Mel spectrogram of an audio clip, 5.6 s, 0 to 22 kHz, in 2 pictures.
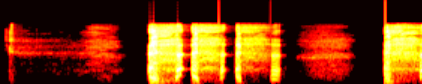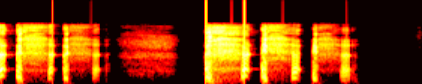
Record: {
  "three_cough_length": "5.6 s",
  "three_cough_amplitude": 32768,
  "three_cough_signal_mean_std_ratio": 0.34,
  "survey_phase": "beta (2021-08-13 to 2022-03-07)",
  "age": "45-64",
  "gender": "Female",
  "wearing_mask": "No",
  "symptom_none": true,
  "smoker_status": "Never smoked",
  "respiratory_condition_asthma": false,
  "respiratory_condition_other": false,
  "recruitment_source": "REACT",
  "submission_delay": "1 day",
  "covid_test_result": "Negative",
  "covid_test_method": "RT-qPCR"
}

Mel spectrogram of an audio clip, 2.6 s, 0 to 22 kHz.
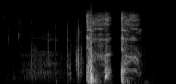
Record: {
  "cough_length": "2.6 s",
  "cough_amplitude": 32768,
  "cough_signal_mean_std_ratio": 0.26,
  "survey_phase": "beta (2021-08-13 to 2022-03-07)",
  "age": "45-64",
  "gender": "Female",
  "wearing_mask": "No",
  "symptom_runny_or_blocked_nose": true,
  "symptom_shortness_of_breath": true,
  "symptom_change_to_sense_of_smell_or_taste": true,
  "smoker_status": "Ex-smoker",
  "respiratory_condition_asthma": false,
  "respiratory_condition_other": false,
  "recruitment_source": "REACT",
  "submission_delay": "2 days",
  "covid_test_result": "Negative",
  "covid_test_method": "RT-qPCR",
  "influenza_a_test_result": "Negative",
  "influenza_b_test_result": "Negative"
}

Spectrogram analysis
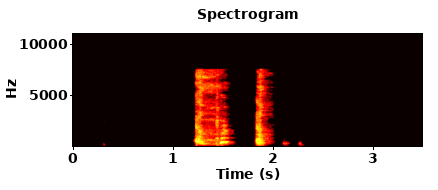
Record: {
  "cough_length": "3.5 s",
  "cough_amplitude": 27865,
  "cough_signal_mean_std_ratio": 0.21,
  "survey_phase": "beta (2021-08-13 to 2022-03-07)",
  "age": "45-64",
  "gender": "Female",
  "wearing_mask": "No",
  "symptom_cough_any": true,
  "symptom_runny_or_blocked_nose": true,
  "symptom_fever_high_temperature": true,
  "symptom_other": true,
  "symptom_onset": "3 days",
  "smoker_status": "Never smoked",
  "respiratory_condition_asthma": false,
  "respiratory_condition_other": false,
  "recruitment_source": "Test and Trace",
  "submission_delay": "1 day",
  "covid_test_result": "Positive",
  "covid_test_method": "ePCR"
}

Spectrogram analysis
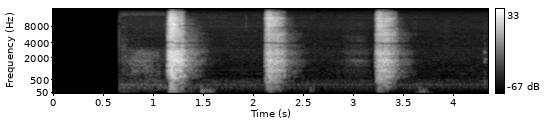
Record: {
  "exhalation_length": "4.4 s",
  "exhalation_amplitude": 31175,
  "exhalation_signal_mean_std_ratio": 0.25,
  "survey_phase": "beta (2021-08-13 to 2022-03-07)",
  "age": "18-44",
  "gender": "Female",
  "wearing_mask": "No",
  "symptom_cough_any": true,
  "symptom_sore_throat": true,
  "symptom_fatigue": true,
  "symptom_onset": "10 days",
  "smoker_status": "Ex-smoker",
  "respiratory_condition_asthma": false,
  "respiratory_condition_other": false,
  "recruitment_source": "REACT",
  "submission_delay": "2 days",
  "covid_test_result": "Negative",
  "covid_test_method": "RT-qPCR",
  "influenza_a_test_result": "Negative",
  "influenza_b_test_result": "Negative"
}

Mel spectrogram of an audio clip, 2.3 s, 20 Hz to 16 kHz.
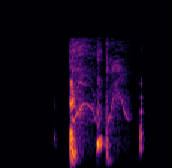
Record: {
  "cough_length": "2.3 s",
  "cough_amplitude": 27276,
  "cough_signal_mean_std_ratio": 0.24,
  "survey_phase": "beta (2021-08-13 to 2022-03-07)",
  "age": "45-64",
  "gender": "Female",
  "wearing_mask": "No",
  "symptom_new_continuous_cough": true,
  "symptom_runny_or_blocked_nose": true,
  "symptom_shortness_of_breath": true,
  "symptom_sore_throat": true,
  "symptom_fatigue": true,
  "symptom_headache": true,
  "smoker_status": "Never smoked",
  "respiratory_condition_asthma": false,
  "respiratory_condition_other": false,
  "recruitment_source": "Test and Trace",
  "submission_delay": "0 days",
  "covid_test_result": "Positive",
  "covid_test_method": "RT-qPCR",
  "covid_ct_value": 22.6,
  "covid_ct_gene": "N gene"
}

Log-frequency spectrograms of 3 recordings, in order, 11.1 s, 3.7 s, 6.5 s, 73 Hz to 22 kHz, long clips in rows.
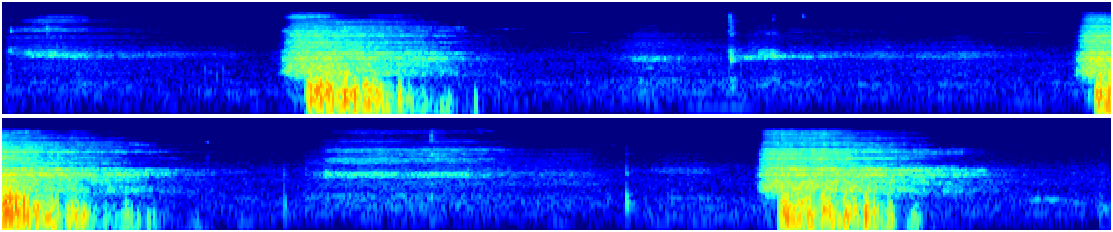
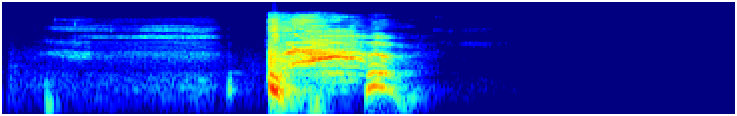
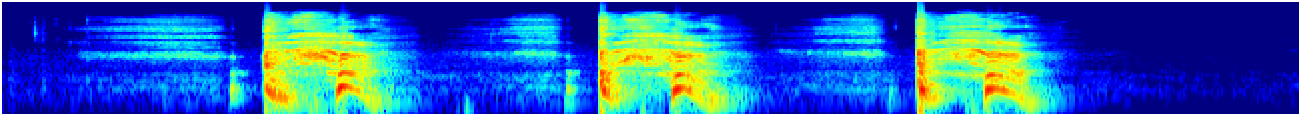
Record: {
  "exhalation_length": "11.1 s",
  "exhalation_amplitude": 18731,
  "exhalation_signal_mean_std_ratio": 0.31,
  "cough_length": "3.7 s",
  "cough_amplitude": 30090,
  "cough_signal_mean_std_ratio": 0.32,
  "three_cough_length": "6.5 s",
  "three_cough_amplitude": 32768,
  "three_cough_signal_mean_std_ratio": 0.38,
  "survey_phase": "alpha (2021-03-01 to 2021-08-12)",
  "age": "45-64",
  "gender": "Male",
  "wearing_mask": "No",
  "symptom_none": true,
  "smoker_status": "Never smoked",
  "respiratory_condition_asthma": false,
  "respiratory_condition_other": false,
  "recruitment_source": "REACT",
  "submission_delay": "8 days",
  "covid_test_result": "Negative",
  "covid_test_method": "RT-qPCR"
}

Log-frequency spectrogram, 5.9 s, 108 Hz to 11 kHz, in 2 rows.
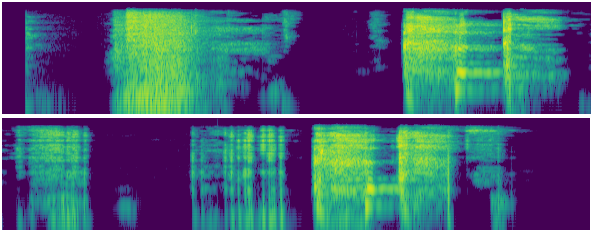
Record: {
  "cough_length": "5.9 s",
  "cough_amplitude": 29990,
  "cough_signal_mean_std_ratio": 0.43,
  "survey_phase": "beta (2021-08-13 to 2022-03-07)",
  "age": "18-44",
  "gender": "Female",
  "wearing_mask": "Yes",
  "symptom_runny_or_blocked_nose": true,
  "symptom_fatigue": true,
  "symptom_headache": true,
  "symptom_change_to_sense_of_smell_or_taste": true,
  "symptom_loss_of_taste": true,
  "symptom_onset": "10 days",
  "smoker_status": "Ex-smoker",
  "respiratory_condition_asthma": false,
  "respiratory_condition_other": false,
  "recruitment_source": "Test and Trace",
  "submission_delay": "2 days",
  "covid_test_result": "Positive",
  "covid_test_method": "ePCR"
}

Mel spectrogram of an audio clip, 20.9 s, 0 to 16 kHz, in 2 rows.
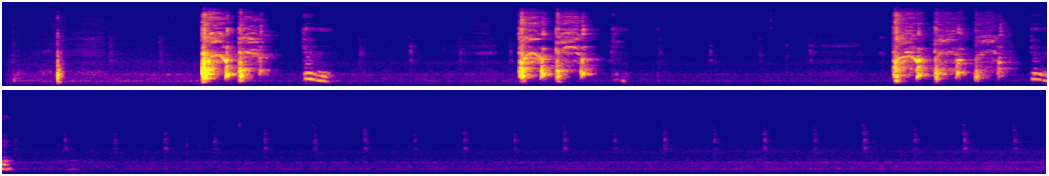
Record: {
  "three_cough_length": "20.9 s",
  "three_cough_amplitude": 25140,
  "three_cough_signal_mean_std_ratio": 0.21,
  "survey_phase": "beta (2021-08-13 to 2022-03-07)",
  "age": "65+",
  "gender": "Female",
  "wearing_mask": "No",
  "symptom_none": true,
  "smoker_status": "Never smoked",
  "respiratory_condition_asthma": false,
  "respiratory_condition_other": false,
  "recruitment_source": "REACT",
  "submission_delay": "2 days",
  "covid_test_result": "Negative",
  "covid_test_method": "RT-qPCR",
  "influenza_a_test_result": "Negative",
  "influenza_b_test_result": "Negative"
}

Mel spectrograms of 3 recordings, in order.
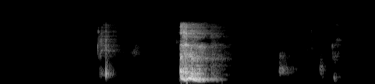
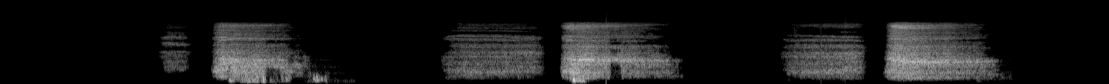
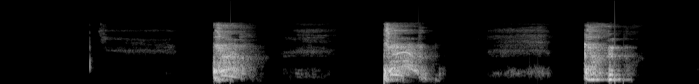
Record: {
  "cough_length": "3.8 s",
  "cough_amplitude": 28490,
  "cough_signal_mean_std_ratio": 0.23,
  "exhalation_length": "11.1 s",
  "exhalation_amplitude": 26237,
  "exhalation_signal_mean_std_ratio": 0.46,
  "three_cough_length": "7.0 s",
  "three_cough_amplitude": 31191,
  "three_cough_signal_mean_std_ratio": 0.32,
  "survey_phase": "beta (2021-08-13 to 2022-03-07)",
  "age": "45-64",
  "gender": "Male",
  "wearing_mask": "No",
  "symptom_cough_any": true,
  "symptom_onset": "12 days",
  "smoker_status": "Never smoked",
  "respiratory_condition_asthma": false,
  "respiratory_condition_other": false,
  "recruitment_source": "REACT",
  "submission_delay": "1 day",
  "covid_test_result": "Negative",
  "covid_test_method": "RT-qPCR",
  "influenza_a_test_result": "Negative",
  "influenza_b_test_result": "Negative"
}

